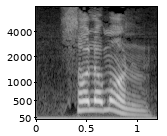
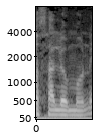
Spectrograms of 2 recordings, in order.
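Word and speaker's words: Solomon: Eh, bueno, así es como Salomón, Solomón nos dicen, no Salomón, esa es nuestra Nuestra ganas de pronunciarlo de ese modo.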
